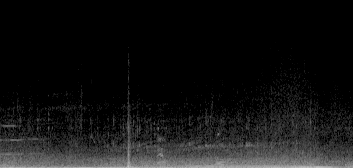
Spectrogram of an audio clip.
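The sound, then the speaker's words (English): A steady low motorboat engine drone runs throughout, with washing wake and water noise over it, a brief sharp click midway and faint wind buffeting. “Okay, these are some sounds of the motorboat engine, just like the wake and that kind of stuff.”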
